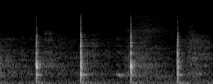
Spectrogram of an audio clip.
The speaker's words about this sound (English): But Peter continued knocking.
